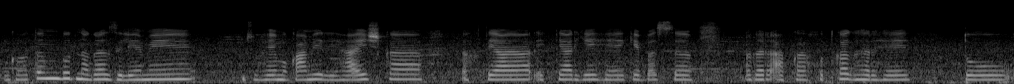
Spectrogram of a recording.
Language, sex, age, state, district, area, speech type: Urdu, female, 30-45, Uttar Pradesh, Gautam Buddha Nagar, rural, spontaneous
